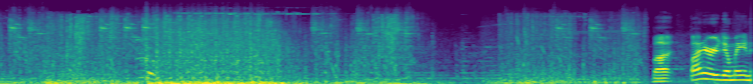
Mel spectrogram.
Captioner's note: weapons firing; bullets clanging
